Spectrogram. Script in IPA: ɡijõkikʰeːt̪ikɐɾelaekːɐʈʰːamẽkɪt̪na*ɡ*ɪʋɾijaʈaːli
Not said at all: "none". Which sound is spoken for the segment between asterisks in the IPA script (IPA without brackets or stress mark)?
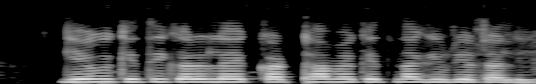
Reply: ɡ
